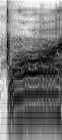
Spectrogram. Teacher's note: تواں کے اوپر کھڑی زبر ہے اور ہاں کے اوپر بھی کھڑی زبر ہے. تو ان دونوں کو 1 سیکنڈ لمبا کرنا ہے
